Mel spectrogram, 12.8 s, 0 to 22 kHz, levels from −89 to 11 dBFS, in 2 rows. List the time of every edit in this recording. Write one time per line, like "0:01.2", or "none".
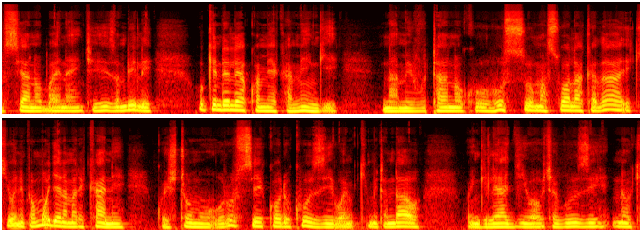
none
